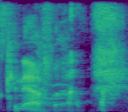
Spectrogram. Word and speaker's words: knafa: You sound like you're from somewhere in the West Bank, but it's knafa. It's like with the ka.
